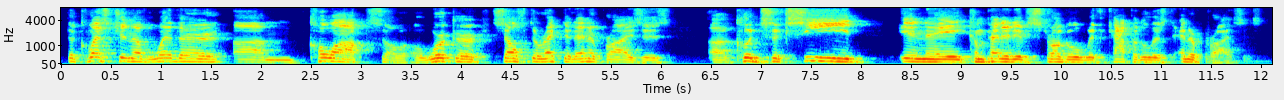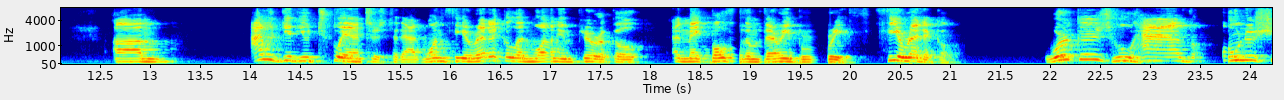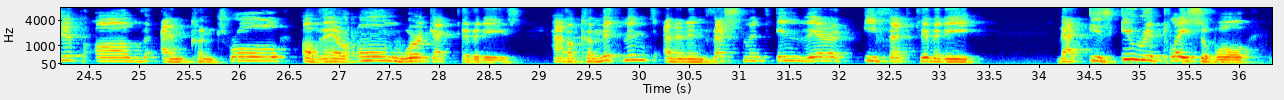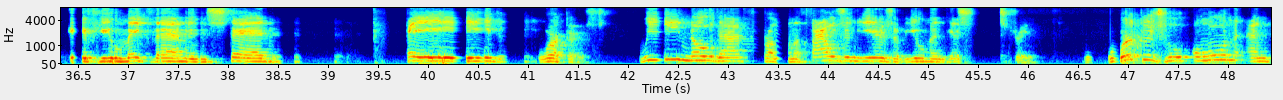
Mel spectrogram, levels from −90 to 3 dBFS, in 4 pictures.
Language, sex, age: English, male, 50-69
